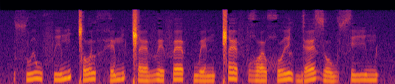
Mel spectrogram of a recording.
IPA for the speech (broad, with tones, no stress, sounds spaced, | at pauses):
sʷ i˩˧˩ w f i˩˥ m ǀ o˩˧˩ l h e˩˥ m ǁ ɛ˩ v e˧˩˧ f ɛ˩˧˩ f w e˩ n ǁ ɛ˦˨ f ʁʷ ɛ˩ χʷ i˩˧˩ l ɡ ɛ˩˥ z o˩ w s i˦ m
